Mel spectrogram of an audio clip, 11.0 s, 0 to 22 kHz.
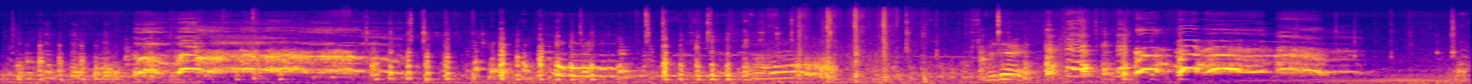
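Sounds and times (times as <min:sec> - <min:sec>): roosters crowing: 0:00.6 - 0:10.5.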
